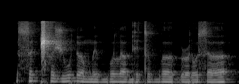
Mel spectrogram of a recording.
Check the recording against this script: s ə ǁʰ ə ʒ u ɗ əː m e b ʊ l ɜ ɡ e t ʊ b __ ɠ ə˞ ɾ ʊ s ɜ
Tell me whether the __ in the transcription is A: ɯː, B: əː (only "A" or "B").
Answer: B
